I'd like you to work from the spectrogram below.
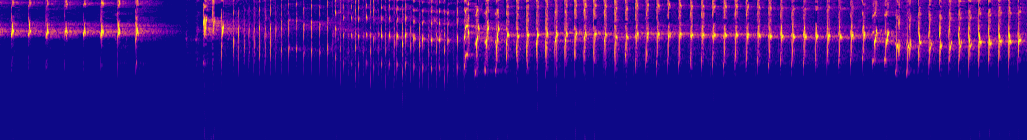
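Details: Lovebird giving ngekek, a long trill used to call an opponent and provoke others to sing: a short trill and brief pause, then a dense, rapid, high chattering trill sustained for about eight seconds.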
